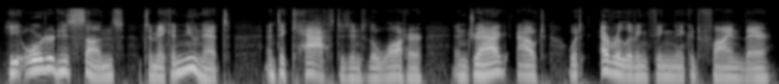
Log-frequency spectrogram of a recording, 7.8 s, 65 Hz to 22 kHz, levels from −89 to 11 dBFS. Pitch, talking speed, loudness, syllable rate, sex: 120 Hz, 200 wpm, -21 LUFS, 5.1 syllables/s, male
